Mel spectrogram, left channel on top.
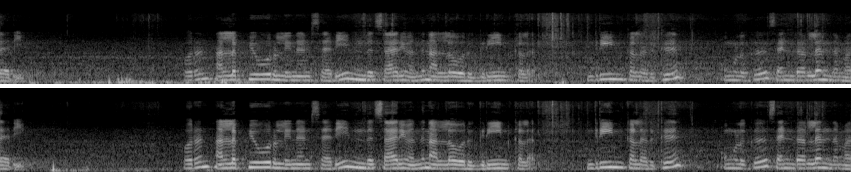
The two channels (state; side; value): normal; both; correlation 0.48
